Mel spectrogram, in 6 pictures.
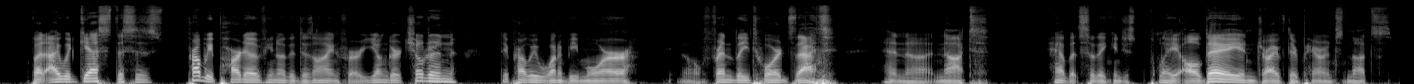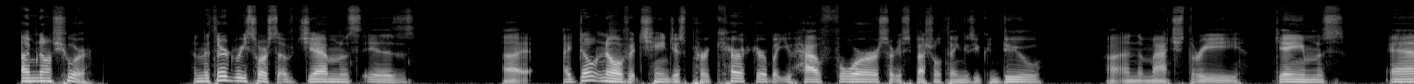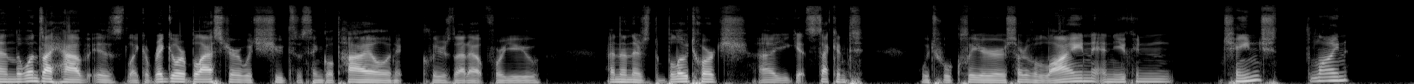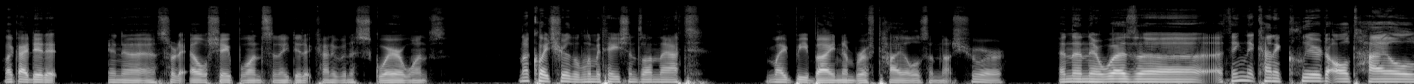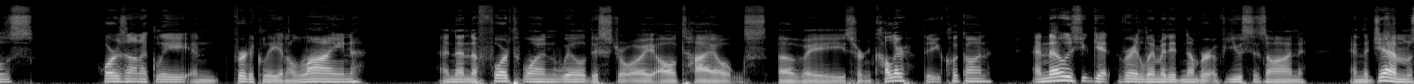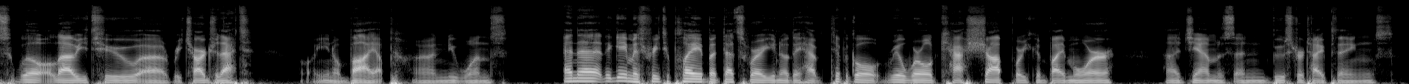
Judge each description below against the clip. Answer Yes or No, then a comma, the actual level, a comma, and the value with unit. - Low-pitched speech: Yes, low, 100 Hz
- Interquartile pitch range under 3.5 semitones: No, average, 5.1 semitones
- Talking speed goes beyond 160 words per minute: Yes, average, 180 wpm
